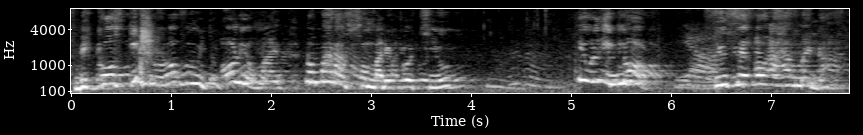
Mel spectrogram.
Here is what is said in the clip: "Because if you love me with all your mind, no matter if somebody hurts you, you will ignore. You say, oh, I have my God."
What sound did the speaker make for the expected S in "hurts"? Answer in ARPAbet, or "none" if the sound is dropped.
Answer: none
